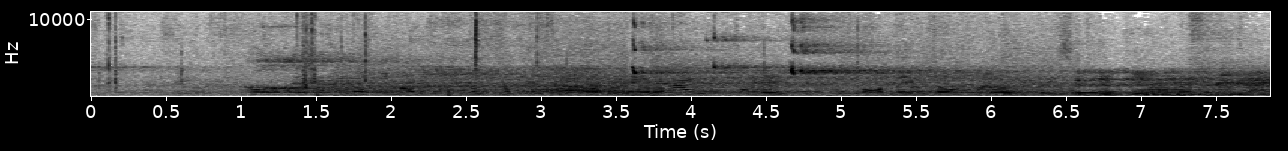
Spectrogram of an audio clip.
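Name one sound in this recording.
Several men talk casually nearby in a large echoing hall.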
